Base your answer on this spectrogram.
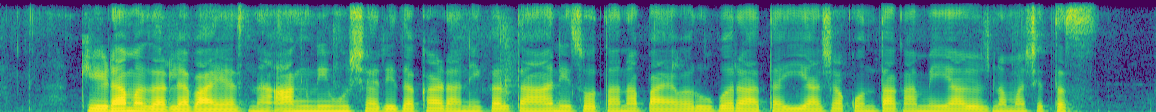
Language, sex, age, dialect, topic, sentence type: Marathi, female, 25-30, Northern Konkan, banking, statement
